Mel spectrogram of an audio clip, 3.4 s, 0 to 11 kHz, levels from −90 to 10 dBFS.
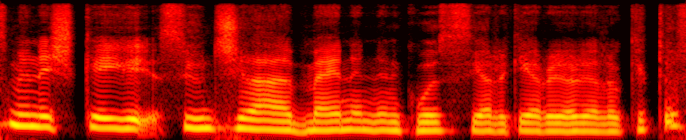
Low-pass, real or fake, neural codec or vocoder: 9.9 kHz; fake; codec, 16 kHz in and 24 kHz out, 0.4 kbps, LongCat-Audio-Codec, four codebook decoder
